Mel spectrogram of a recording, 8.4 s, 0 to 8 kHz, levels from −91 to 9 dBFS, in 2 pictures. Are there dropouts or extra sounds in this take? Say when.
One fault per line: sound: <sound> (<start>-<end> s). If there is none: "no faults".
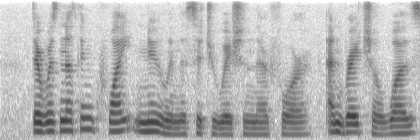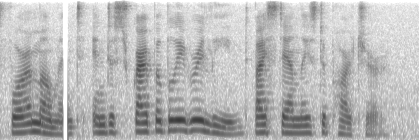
sound: dropout (4.8-4.9 s)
